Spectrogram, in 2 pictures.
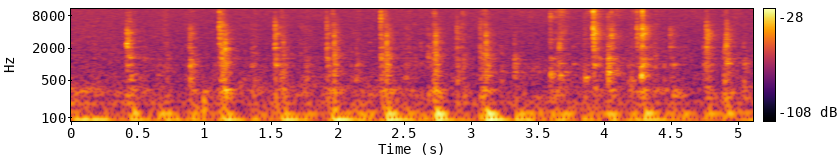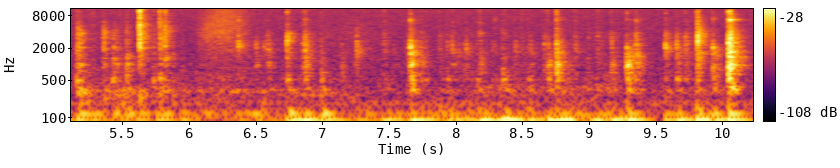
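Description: A mint-green plastic retro keyboard with round white plastic keycaps is tapped by fingertips on the space bar and lower-right keys. The result is a quiet, irregular run of short, bright plastic clicks over a steady low hum.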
